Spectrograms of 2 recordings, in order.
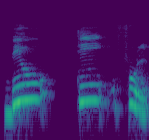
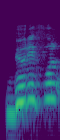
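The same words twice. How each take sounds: First: beautiful slowly broken into three syllables, byu-ti-ful. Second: Said in the usual way. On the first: Shown as a demonstration. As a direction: say beautiful in three separate beats, pausing between syllables. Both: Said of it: "तीन syllable हैं".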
